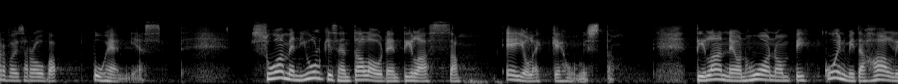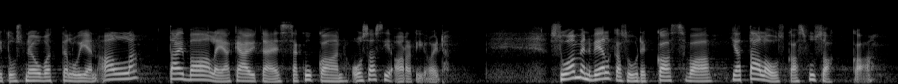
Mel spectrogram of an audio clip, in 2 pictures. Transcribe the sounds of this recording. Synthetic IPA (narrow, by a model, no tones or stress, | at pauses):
rʋojsɑro̞uwʋɑ | puɦemːḭæ̰s | suome̞njulkise̞nt̪ɑlo̞ude̞nt̪ilɑsːɑe̞jo̞lekke̞ɦṵmḭst̪ɑ | t̪ilɑnːeo̞nɦuo̞no̞mpikuinmit̪æɦɑlːit̪usne̞wʋːot̪ːe̞lujenʔɑlːɑ | t̪ɑjʋɑːle̞jɑkæyt̪æesːækukɑːno̞sɑsiʔɑ̰rʋḭo̰jdɑ | suome̞nʋe̞lkɑsuhdekːɑsʋɑːjɑt̪ɑlo̞uskɑsʋusɑkːɑ̰ː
